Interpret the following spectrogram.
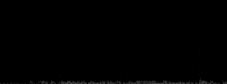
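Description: Faint typing on a computer keyboard: a quick, irregular run of soft keystroke clicks.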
